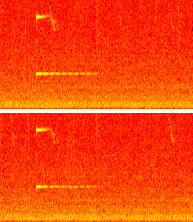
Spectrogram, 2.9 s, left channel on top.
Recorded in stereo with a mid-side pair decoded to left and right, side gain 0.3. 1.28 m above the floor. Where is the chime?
10° left, 1.1 m.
